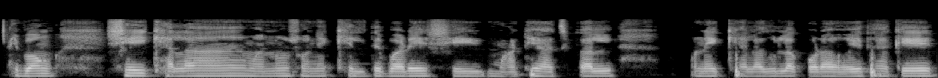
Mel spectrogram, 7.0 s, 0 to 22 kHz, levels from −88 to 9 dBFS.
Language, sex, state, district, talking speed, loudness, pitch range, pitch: Bengali, male, West Bengal, North 24 Parganas, 130 wpm, -17 LUFS, 120-130 Hz, 125 Hz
